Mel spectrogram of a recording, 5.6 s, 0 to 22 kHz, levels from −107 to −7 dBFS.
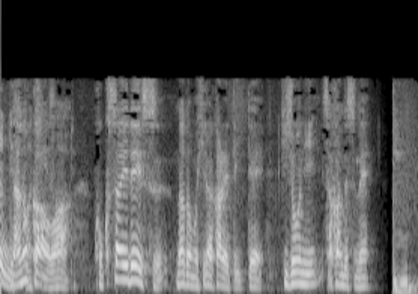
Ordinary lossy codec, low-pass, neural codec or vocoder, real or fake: MP3, 32 kbps; 7.2 kHz; none; real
